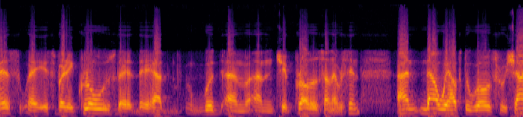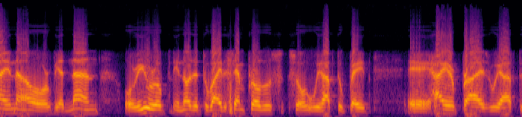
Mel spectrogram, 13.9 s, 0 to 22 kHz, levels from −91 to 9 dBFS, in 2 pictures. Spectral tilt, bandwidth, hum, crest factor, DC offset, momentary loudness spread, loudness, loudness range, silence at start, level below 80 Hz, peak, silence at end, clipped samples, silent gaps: -4.5 dB/octave; 13.5 kHz; none; 16 dB; under 0.1%; 9 LU; -16 LUFS; 2 LU; 0 s; -54 dBFS; -2 dBFS; 0 s; under 0.1%; none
